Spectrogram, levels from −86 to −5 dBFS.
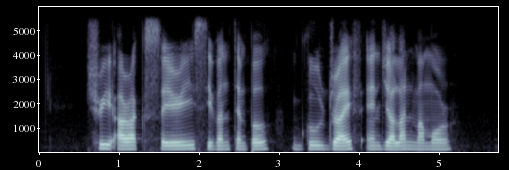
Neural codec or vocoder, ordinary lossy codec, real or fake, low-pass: none; none; real; 5.4 kHz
